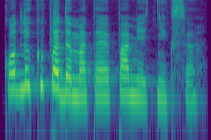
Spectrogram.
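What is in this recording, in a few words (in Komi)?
"кодлы кыпӧдӧма тайӧ памятниксӧ", Komi, female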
